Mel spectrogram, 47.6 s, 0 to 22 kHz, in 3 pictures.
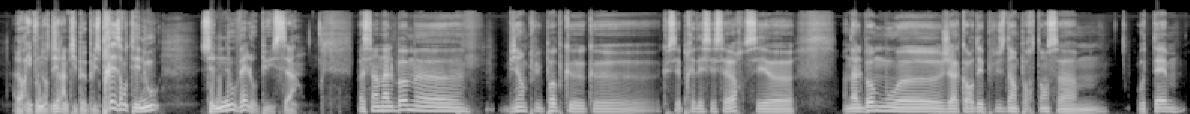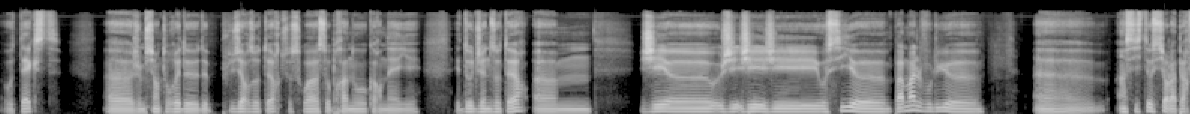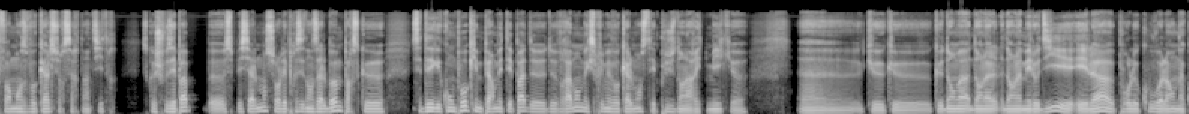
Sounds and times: Speech: 0.2s - 4.1s, 4.8s - 10.6s, 11.2s - 16.7s, 17.3s - 23.8s, 24.4s - 29.0s, 29.7s - 41.8s, 42.4s - 47.5s.

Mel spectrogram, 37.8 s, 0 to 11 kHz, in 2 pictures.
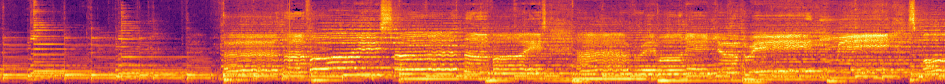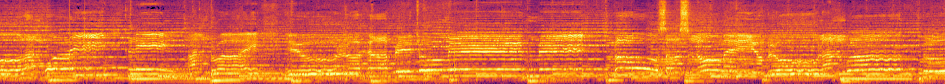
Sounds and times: Tender music: 1.3s - 37.8s.

